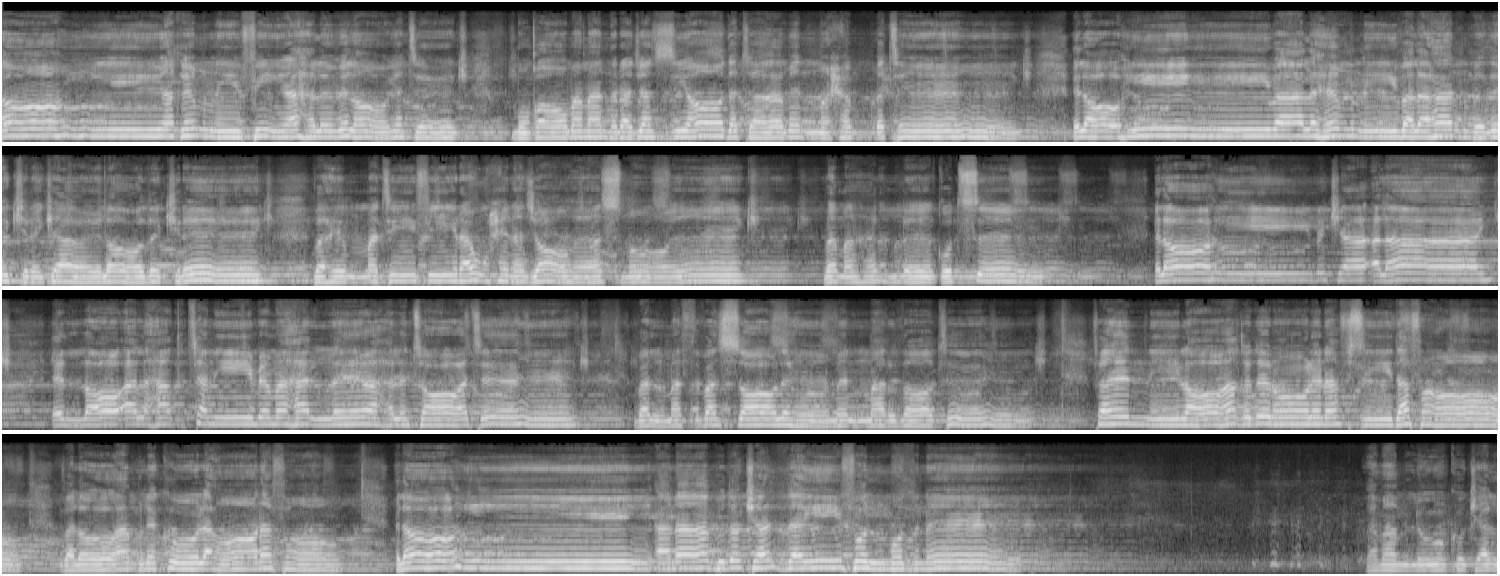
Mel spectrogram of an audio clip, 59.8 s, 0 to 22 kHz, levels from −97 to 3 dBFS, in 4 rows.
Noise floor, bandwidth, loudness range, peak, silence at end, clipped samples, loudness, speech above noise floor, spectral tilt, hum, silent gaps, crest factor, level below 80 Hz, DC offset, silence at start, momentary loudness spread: -49 dBFS; 16 kHz; 5 LU; 0 dBFS; 0 s; under 0.1%; -15 LUFS; 35 dB; -5 dB/octave; none; none; 14 dB; -58 dBFS; under 0.1%; 0 s; 10 LU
